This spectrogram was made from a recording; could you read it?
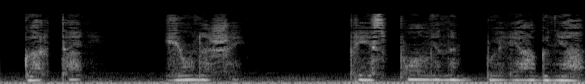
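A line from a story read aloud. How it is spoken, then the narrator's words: Absent-minded whisper. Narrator (Russian): сказала она шепотом, сама не осознавая, что говорит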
